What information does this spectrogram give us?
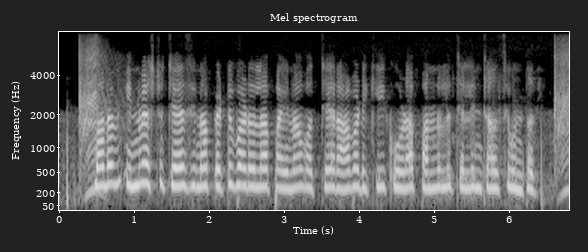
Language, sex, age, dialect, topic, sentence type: Telugu, female, 46-50, Central/Coastal, banking, statement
